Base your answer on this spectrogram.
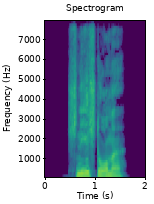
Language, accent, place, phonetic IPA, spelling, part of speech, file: German, Germany, Berlin, [ˈʃneːˌʃtʊʁmə], Schneesturme, noun, De-Schneesturme.ogg
- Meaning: dative of Schneesturm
